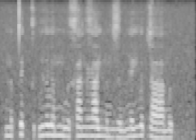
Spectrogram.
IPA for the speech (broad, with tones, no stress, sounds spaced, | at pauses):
n ə˨˩ p̚ t̪ ɛ˦˥ k̚ x ə˨˩ t̚ l ɨ˧ ə̯ l ə˨˦ m n u˧˩ ə̯ x a˧ n ɣ a˧ j n ə˨˩ m z ə˧˩ w n ɛ˨˦ j l ə˦˥ p̚ z aː˨˩ m ə˨˩ p̚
